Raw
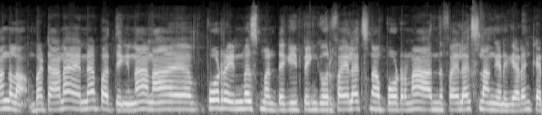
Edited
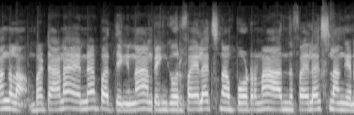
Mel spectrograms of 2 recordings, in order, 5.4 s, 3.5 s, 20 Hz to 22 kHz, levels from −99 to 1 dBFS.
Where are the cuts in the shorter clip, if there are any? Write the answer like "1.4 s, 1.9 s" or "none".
1.5 s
